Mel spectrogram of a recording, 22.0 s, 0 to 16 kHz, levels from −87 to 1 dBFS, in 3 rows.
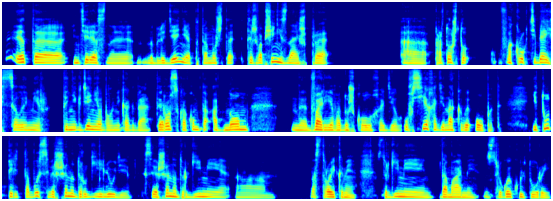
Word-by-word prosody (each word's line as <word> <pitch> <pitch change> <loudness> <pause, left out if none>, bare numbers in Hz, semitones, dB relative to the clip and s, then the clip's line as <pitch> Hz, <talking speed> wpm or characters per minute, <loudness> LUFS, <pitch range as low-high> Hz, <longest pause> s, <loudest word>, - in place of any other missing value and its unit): Это 155 -6 +4
интересное 135 -4 0
н 155 - -11
наблюдение, 140 +5 +2
потому 140 +1 -4
что 140 -1 -6
ты 160 - -2
ж 145 - -6
вообще 155 +8 +2
не 195 - +6
знаешь 140 -4 -2
про, 135 -2 -1 1.0
э, 130 -1 -3
про 150 - -3
то, 180 - +1
что 150 -2 -3 0.5
вокруг 185 +2 0
тебя 175 +1 +2
есть 150 - -3
целый 145 -1 0
мир. 135 -3 -4
Ты 165 - 0
нигде 155 +3 +3
не 165 -2 +3
был 135 -3 -5
никогда, 135 -1 -4
ты 150 - +4
рос 175 +1 +4
в - - -14
каком-то 155 +2 -1
одном 155 +3 +3 0.6
н 135 -4 -1
дворе, 140 0 +6
в 135 - -2
одну 135 0 +1
школу 135 0 -2
ходил. 130 -1 -6
У 155 - -1
всех 220 +7 +2
одинаковый 145 -2 0
опыт. 135 -3 -1 0.4
И - - +2
тут 235 +6 +2
перед 165 -4 -2
тобой 150 +7 0
совершенно 165 +5 +1
другие 150 0 -1
люди, 130 -7 -1 0.2
с - - -11
совершенно 160 +4 +3
другими, 145 0 -2
э, 125 -2 -10 0.6
настройками, 135 -4 +1 0.3
с - - -23
другими 140 -3 +1
домами, 135 -3 +1
с 135 -6 -7
другой 150 +2 +1
культурой. 135 -4 -2
145 Hz, 160 wpm, -25 LUFS, 135-155 Hz, 1.0 s, не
